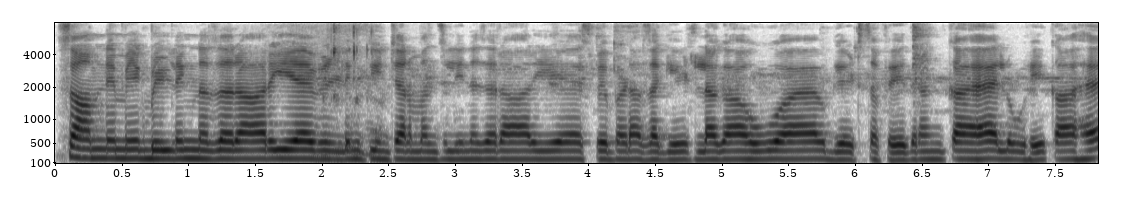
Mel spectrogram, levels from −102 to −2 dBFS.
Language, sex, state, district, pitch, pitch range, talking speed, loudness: Hindi, female, Chandigarh, Chandigarh, 175 Hz, 170-180 Hz, 245 wpm, -17 LUFS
